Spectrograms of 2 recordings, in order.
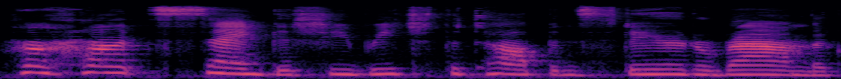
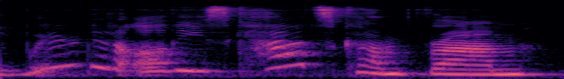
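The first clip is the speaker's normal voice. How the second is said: alarmed question; 8 semitones higher than usual. Acted. Kitty asks in alarm.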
